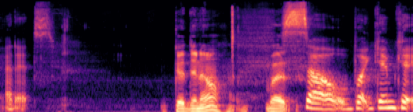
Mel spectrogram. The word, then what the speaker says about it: Gimkit: So GimKit, GIMKIT. Yes. GimKit. GimKit. Don't which pronounce is not, it Gymkit. Right. Because it's not for physical education.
